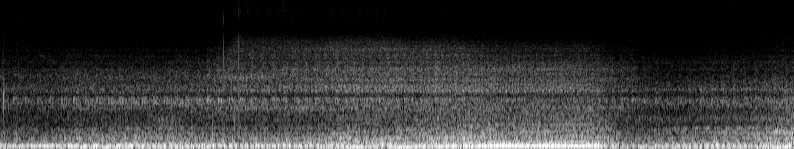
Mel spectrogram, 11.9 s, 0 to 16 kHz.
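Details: 1994 Ford 7.3L Powerstroke pickup that sat 4–5 years without running: steady deep cranking drags on about ten seconds before it catches. Injection control pressure is building too slowly while cranking.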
